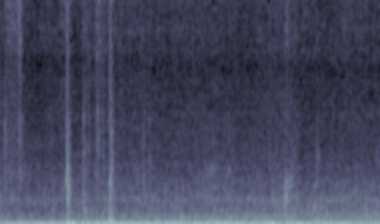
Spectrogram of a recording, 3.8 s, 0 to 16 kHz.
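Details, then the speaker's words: 2006 Ford Econoline E-450 flatbed, 6.8L V10, automatic with overdrive, 131,784 miles, idling, heard from inside the cab: low, even rumble with no misses, knocks or surging; smooth runner, healthy idle. "There's a look at the engine bay. Smooth runner, sounds good."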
